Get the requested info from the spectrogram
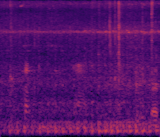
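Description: A vehicle engine idling close by, a steady low rumble, with faint voices in the background.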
